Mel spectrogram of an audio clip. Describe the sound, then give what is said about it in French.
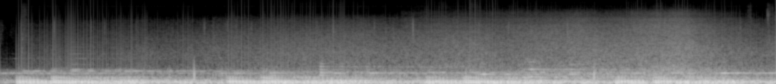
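Deep rumbling of water rising in a pond: a loud, low, continuous roar with repeated throbbing surges every second or two and a faint higher whistle above it. “Le seul son qu'il entend est le bruit de l'eau qui monte. Un son qui gronde et résonne en lui comme un glas funèbre annonçant sa fin prochaine.”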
